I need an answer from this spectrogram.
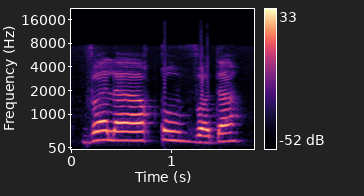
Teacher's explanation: ولا قوت، قاف دو نقطے والے کاف کو ہمیشہ پر پڑھا جاتا ہے یعنی موٹا پڑھا جاتا ہے، زبان کی جڑ اور تالو کے نرم حصے سے ادا کیا جاتا ہے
